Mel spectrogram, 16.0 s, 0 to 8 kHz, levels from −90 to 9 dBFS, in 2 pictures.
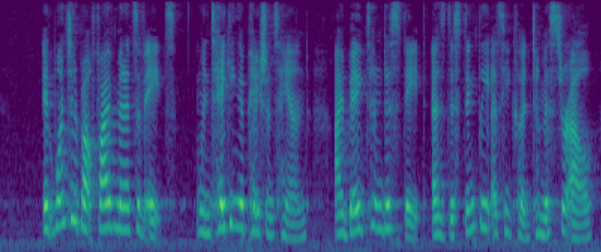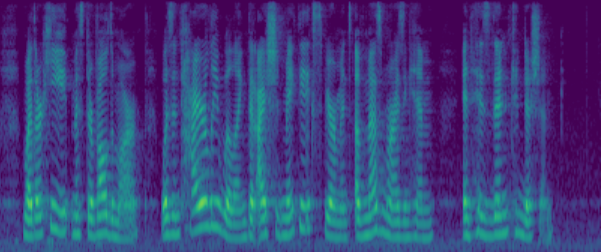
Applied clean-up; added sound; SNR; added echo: none; none; none; none.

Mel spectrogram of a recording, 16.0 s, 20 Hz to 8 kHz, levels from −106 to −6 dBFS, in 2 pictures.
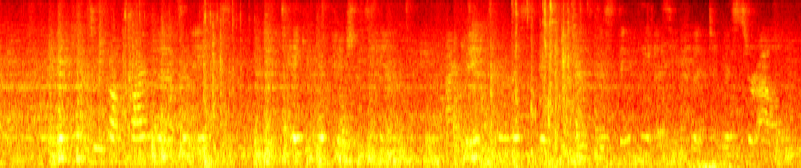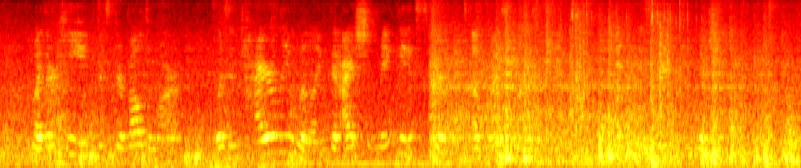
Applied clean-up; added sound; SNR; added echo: none; Train; -3 dB; reverberation time 0.4 s.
